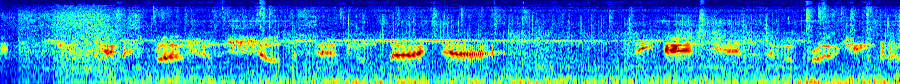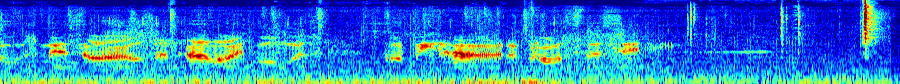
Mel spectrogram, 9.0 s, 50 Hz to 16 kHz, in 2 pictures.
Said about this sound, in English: 6 weeks later, nighttime in Baghdad, and explosions rip through the city, huge plumes of billowing fire rising into the sky.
